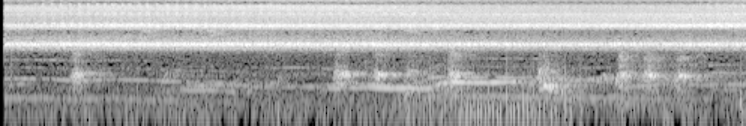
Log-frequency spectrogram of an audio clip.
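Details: Cicadas screaming: a loud, unbroken, shrill buzzing drone that holds a steady level throughout, with faint low tonal sounds beneath.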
